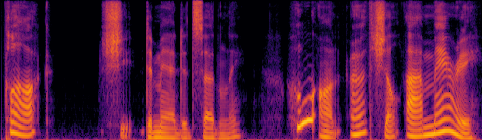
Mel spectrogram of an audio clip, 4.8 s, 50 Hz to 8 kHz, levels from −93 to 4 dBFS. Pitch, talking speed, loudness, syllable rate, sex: 140 Hz, 125 wpm, -19 LUFS, 4.2 syllables/s, male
